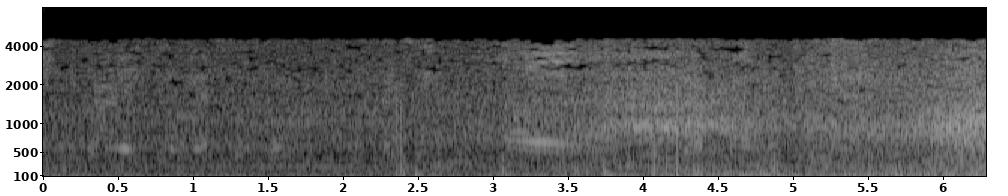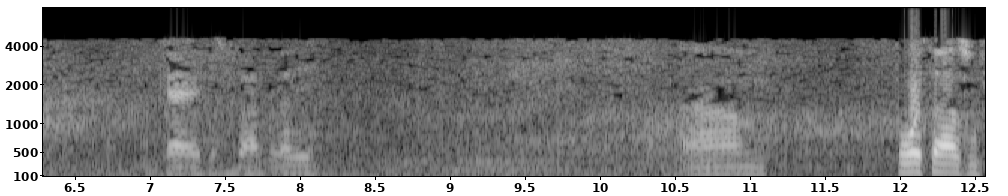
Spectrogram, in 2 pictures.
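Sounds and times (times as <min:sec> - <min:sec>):
bus following behind: 0:00.0 - 0:12.5
steady street noise: 0:00.0 - 0:12.5
truck rumbling past: 0:01.6 - 0:12.5
speech: 0:07.1 - 0:08.2, 0:10.6 - 0:11.2, 0:12.0 - 0:12.5.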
